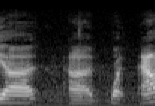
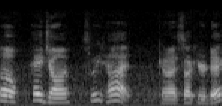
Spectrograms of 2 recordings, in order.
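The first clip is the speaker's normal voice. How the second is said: synthetic comedy robot character voice; 7 dB quieter than usual.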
